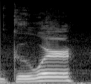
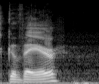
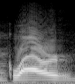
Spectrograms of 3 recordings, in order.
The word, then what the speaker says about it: Gewehr: Everybody called it a Gewehr, but in German it's Gewehr. Yeah, like a Gauer.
